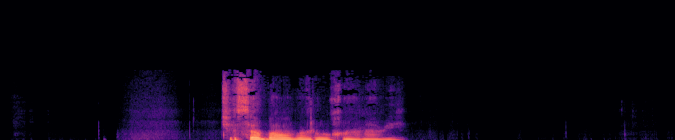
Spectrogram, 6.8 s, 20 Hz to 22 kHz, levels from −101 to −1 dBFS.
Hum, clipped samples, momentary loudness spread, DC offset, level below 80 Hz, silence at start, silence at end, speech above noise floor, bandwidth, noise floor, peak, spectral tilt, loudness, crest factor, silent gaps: none; under 0.1%; 17 LU; under 0.1%; -60 dBFS; 2.2 s; 2.75 s; 51 dB; 11 kHz; -75 dBFS; -8 dBFS; -6.5 dB/octave; -26 LUFS; 22 dB; none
